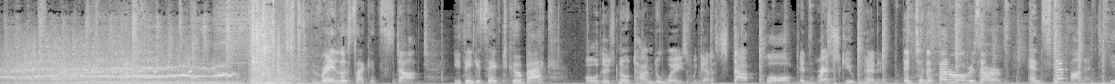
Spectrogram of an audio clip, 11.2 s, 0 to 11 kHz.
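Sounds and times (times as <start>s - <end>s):
car tires screeching as a vehicle skids and spins to a stop: 0.0s - 3.0s
speech: 3.2s - 11.1s.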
